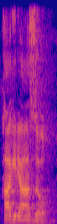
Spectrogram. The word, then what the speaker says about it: hagiazo: Well, not to bore you with a lot of Greek definitions, this word hallowed is the Greek word pronounced hagiazo, H-A-G-I-A-Z-O.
